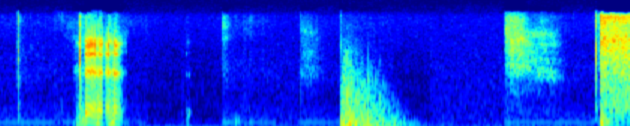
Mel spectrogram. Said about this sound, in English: I'm getting the joy of my cats running around screeching at each other.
